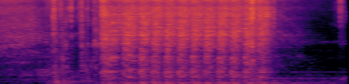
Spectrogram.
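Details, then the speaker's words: Toyota Camry with no-communication codes, during key re-registration that reports the key already registered: the starter cranks steadily at about four turns a second for under two seconds and never catches. Owner suspects immobilizer issues. "oh it's already registered okay whats weird why is it not starting"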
